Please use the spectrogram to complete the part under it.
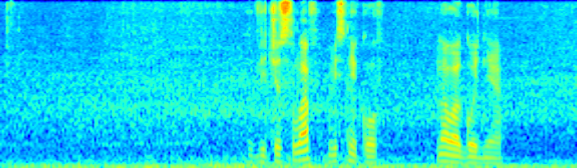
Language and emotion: Russian, neutral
